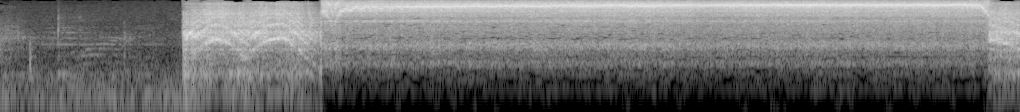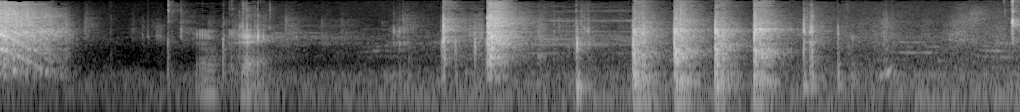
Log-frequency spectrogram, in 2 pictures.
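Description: Small electric food processor running for about four seconds as it grinds chopped strawberries into a purée, starting about a second in and winding down. It is followed by a run of light plastic clicks and knocks from the bowl and lid being handled.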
